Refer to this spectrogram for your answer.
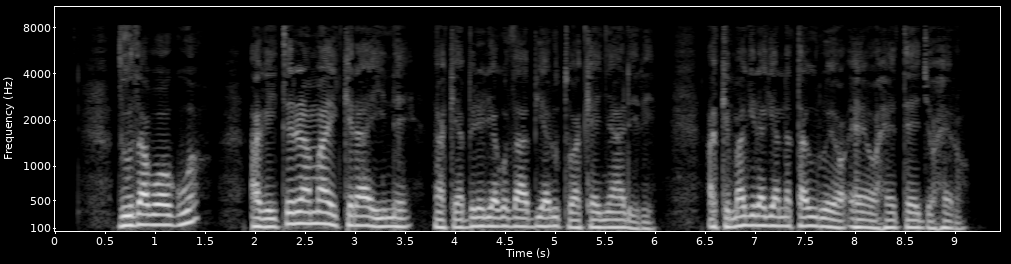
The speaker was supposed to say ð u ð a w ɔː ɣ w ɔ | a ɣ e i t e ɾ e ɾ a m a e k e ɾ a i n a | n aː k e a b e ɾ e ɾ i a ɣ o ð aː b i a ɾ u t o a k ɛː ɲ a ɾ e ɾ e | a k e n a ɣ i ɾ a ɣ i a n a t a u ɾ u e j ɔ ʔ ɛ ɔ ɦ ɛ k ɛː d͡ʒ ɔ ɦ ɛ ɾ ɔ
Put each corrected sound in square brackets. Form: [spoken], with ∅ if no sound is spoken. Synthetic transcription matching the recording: ð u ð a w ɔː ɣ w ɔ | a ɣ e i t e ɾ e ɾ a m a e k e ɾ a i n [e] | n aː k e a b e ɾ e ɾ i a ɣ o ð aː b i a ɾ u t o a k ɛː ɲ a ɾ e ɾ e | a k e [m] a ɣ i ɾ a ɣ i a n a t a u ɾ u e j ɔ ʔ ɛ ɔ ɦ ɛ [t] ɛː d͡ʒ ɔ ɦ ɛ ɾ ɔ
